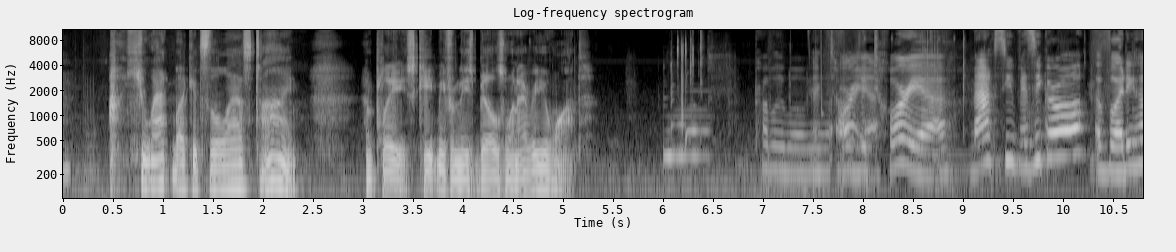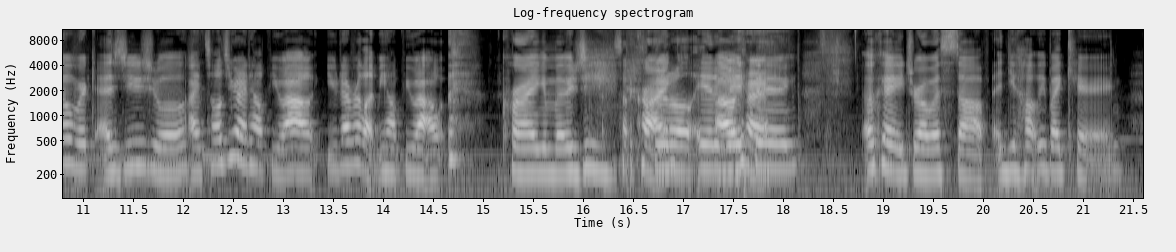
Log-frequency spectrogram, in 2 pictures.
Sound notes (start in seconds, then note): 0.3 William chuckles; 16.1 chuckles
